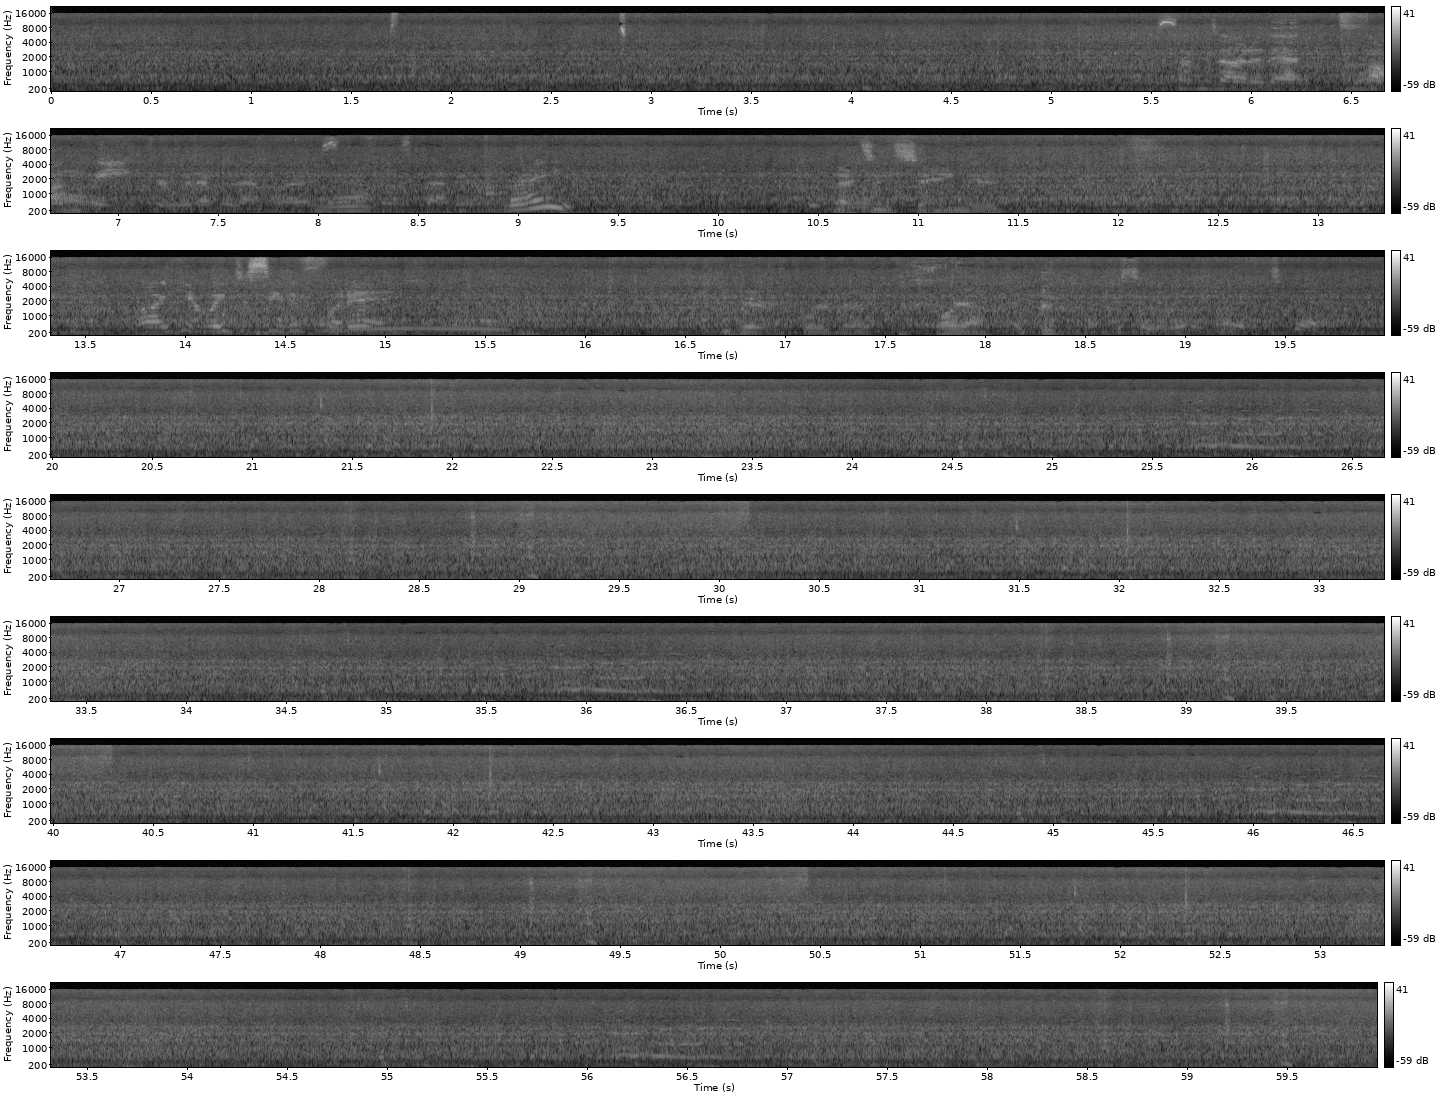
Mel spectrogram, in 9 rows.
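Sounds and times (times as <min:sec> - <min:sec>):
water rushing: 0:00.0 - 0:59.9
water surging: 0:00.0 - 0:59.9
wind: 0:00.0 - 0:59.9.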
